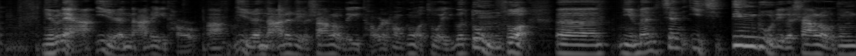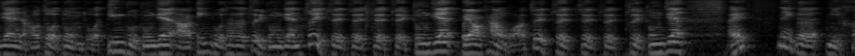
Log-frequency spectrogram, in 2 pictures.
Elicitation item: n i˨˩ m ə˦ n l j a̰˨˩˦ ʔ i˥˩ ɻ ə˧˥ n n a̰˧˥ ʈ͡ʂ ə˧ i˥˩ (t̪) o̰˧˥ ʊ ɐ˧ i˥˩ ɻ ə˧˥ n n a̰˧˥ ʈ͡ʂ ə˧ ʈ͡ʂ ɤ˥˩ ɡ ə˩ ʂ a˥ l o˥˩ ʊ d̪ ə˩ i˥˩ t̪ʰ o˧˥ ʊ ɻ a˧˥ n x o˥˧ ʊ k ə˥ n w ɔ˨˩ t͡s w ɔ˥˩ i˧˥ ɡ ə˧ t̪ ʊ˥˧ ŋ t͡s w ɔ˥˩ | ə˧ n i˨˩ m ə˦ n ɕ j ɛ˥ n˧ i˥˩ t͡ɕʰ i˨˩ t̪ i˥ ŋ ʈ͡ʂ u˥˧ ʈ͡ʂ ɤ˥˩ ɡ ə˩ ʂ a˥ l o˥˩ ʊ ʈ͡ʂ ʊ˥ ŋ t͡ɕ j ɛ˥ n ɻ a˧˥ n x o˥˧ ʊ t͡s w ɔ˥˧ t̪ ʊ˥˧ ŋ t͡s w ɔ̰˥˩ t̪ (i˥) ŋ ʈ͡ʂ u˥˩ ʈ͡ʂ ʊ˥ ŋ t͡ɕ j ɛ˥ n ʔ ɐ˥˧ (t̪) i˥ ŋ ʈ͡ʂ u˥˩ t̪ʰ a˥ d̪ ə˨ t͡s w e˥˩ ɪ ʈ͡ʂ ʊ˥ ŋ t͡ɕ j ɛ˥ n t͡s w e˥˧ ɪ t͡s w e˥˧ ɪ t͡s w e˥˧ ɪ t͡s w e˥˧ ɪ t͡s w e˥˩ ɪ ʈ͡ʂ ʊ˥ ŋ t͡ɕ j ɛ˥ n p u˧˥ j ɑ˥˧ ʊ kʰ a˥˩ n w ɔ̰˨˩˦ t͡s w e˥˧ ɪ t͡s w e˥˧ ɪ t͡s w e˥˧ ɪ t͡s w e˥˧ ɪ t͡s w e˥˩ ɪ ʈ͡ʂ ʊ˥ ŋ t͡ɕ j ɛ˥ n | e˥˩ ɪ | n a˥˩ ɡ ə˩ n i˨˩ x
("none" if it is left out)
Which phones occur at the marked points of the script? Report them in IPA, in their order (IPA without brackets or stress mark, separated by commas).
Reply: t̪ʰ, i˥, t̪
